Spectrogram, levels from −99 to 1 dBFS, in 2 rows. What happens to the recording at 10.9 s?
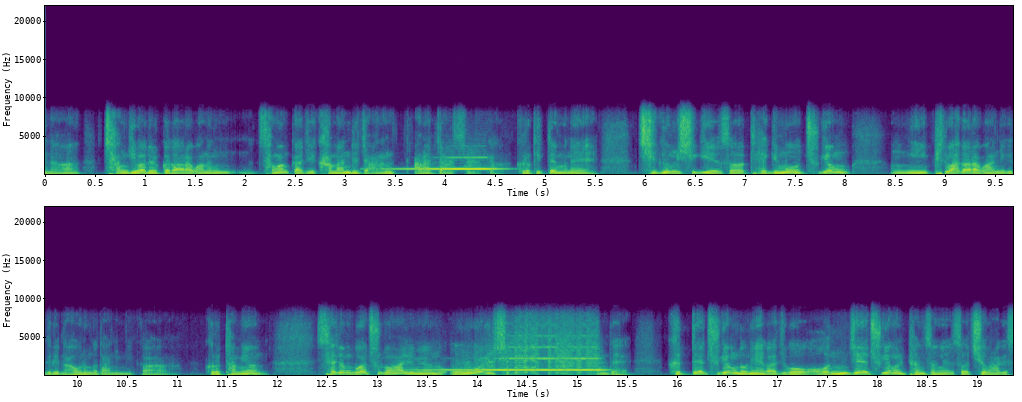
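At 10.9 s, as throughout, Opus voice compression is audible: heavy linear-prediction coding leaves muffled, hoarse, slightly robotic speech with nothing above 9 kHz, consistent with a bitrate near 10 kbps.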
